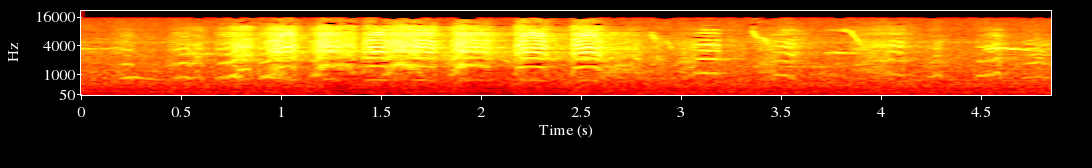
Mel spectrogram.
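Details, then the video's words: A maritaca parrot calling to another: a fast run of harsh, grating screeches, about four a second, followed by a few thinner sliding squawks. "CANTO DA MARITACA - SOM DE MARITACA CHAMANDO A OUTRA"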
